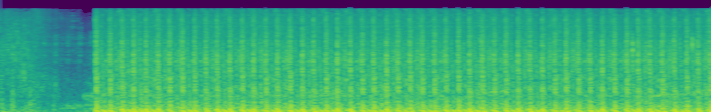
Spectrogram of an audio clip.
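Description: A rapid-fire gun shoots in a fast, steady stream of shots.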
